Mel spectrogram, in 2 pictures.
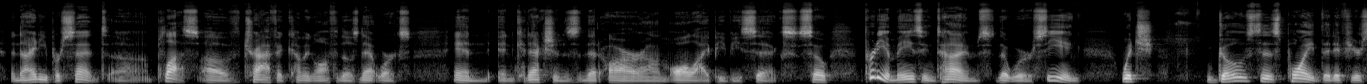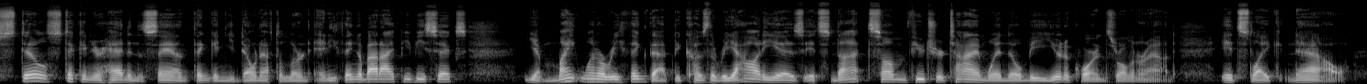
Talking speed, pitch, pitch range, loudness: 160 wpm, 105 Hz, 95-120 Hz, -24 LUFS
